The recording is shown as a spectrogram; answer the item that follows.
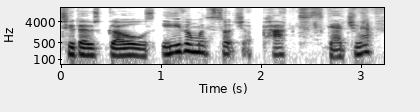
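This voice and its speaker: Dry and close with no echo, a woman's bright, sharp voice carries a British accent at a fairly slow pace. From UK. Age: 60s. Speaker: online business owner hosting a panel. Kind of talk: live panel discussion. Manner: animated.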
